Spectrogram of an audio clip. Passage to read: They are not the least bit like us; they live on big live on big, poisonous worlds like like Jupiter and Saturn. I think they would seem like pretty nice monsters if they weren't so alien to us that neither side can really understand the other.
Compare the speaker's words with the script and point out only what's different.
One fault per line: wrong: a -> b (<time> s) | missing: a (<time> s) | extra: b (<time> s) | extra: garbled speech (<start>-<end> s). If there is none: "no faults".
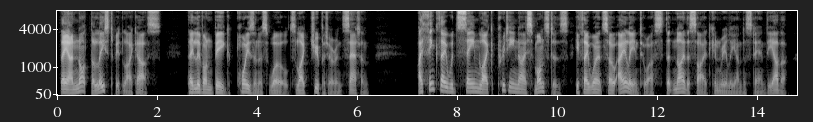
missing: live on big (3.5 s)
missing: like (5.0 s)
